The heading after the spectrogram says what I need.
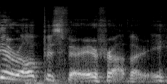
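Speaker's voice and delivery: bad fake German accent, soft and high. Urged to try saying the word rubbery, trying it in a german accent. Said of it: "rubbery in a German accent".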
